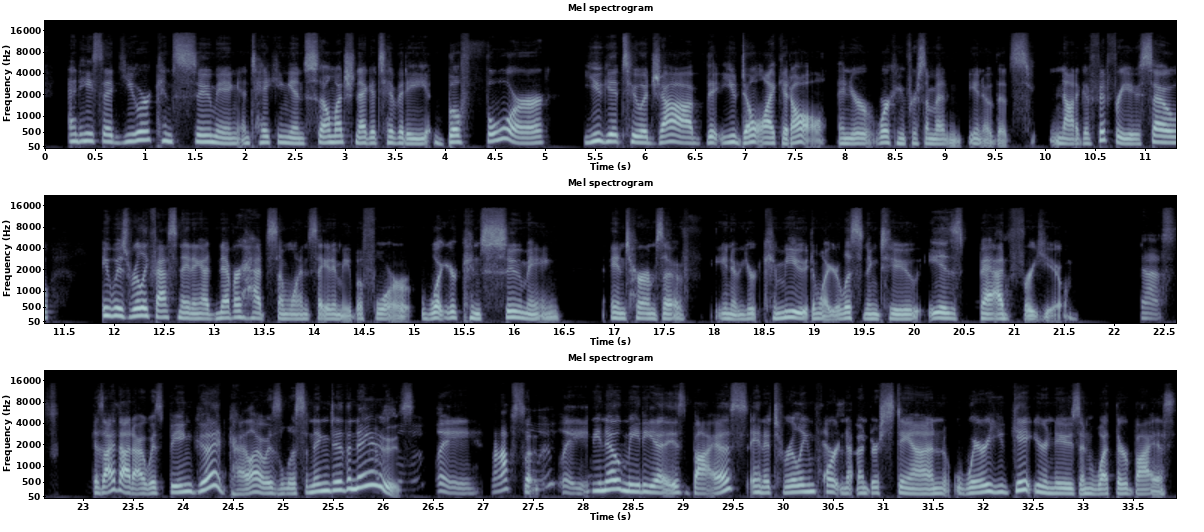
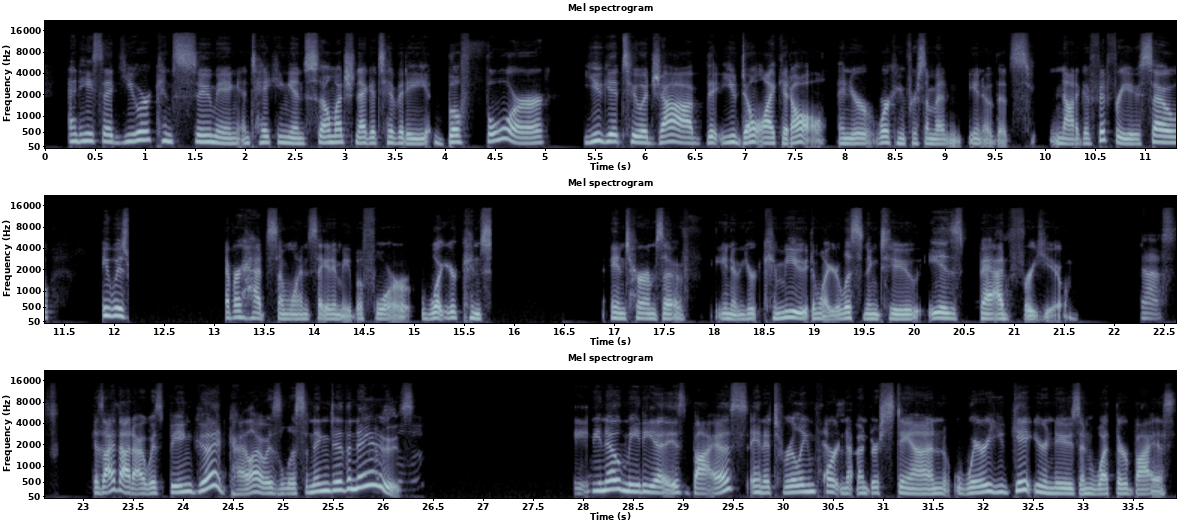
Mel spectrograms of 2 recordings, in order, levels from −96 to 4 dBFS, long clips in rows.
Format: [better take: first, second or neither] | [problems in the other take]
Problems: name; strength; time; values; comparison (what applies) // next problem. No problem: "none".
first | audio cutting out; at 12 s for 1 s, at 16 s for 0.5 s and at 26 s for 1.5 s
